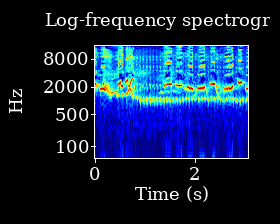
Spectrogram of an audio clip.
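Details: White-rumped shama, known locally as murai, singing nonstop: rich whistled phrases that slide and loop near the top, over a steady run of short repeated lower notes, with brief pauses between bursts.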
